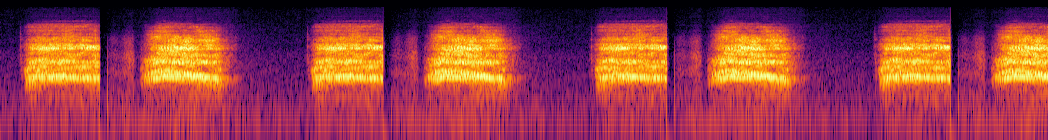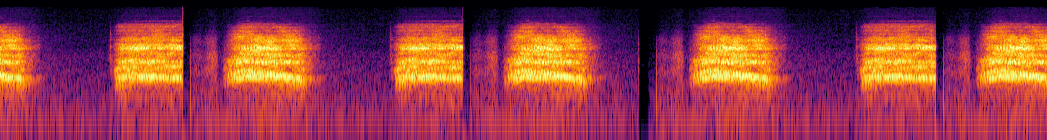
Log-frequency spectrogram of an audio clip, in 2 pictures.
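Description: Harsh, breathy roaring blasts from a giant anteater come in close pairs, each about half a second long. The pairs repeat steadily every two to three seconds with near silence between them.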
